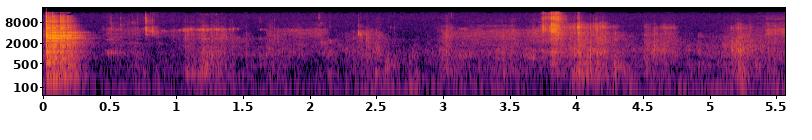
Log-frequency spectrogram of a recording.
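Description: Close-up chewing of mouthfuls of pani puri: the crisp puri shells crunch and crackle in irregular small clicks, with a sharper crunch about four seconds in.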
